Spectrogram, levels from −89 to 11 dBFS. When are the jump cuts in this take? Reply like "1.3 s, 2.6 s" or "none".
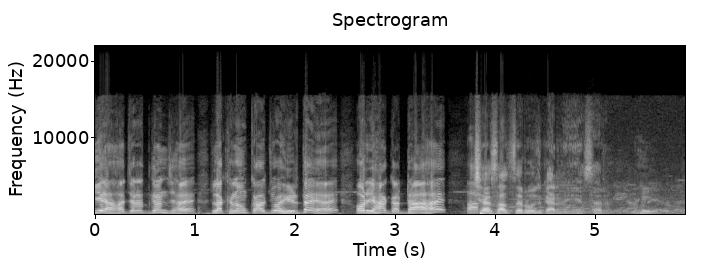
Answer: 3.7 s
